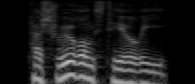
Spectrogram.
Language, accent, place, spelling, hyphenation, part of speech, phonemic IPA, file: German, Germany, Berlin, Verschwörungstheorie, Ver‧schwö‧rungs‧the‧o‧rie, noun, /fɛɐ̯ˈʃvøː.ʁʊŋs.te.oˌʁiː/, De-Verschwörungstheorie.ogg
- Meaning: conspiracy theory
